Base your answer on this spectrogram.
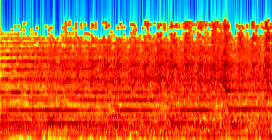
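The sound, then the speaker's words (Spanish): Steady, loud rumble of a train passing through a tunnel, a dense mechanical roar with a humming tonal undertone that holds evenly from start to finish. “Un tren atraviesa un túnel.”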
